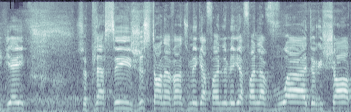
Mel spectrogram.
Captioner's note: vocalizes wind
